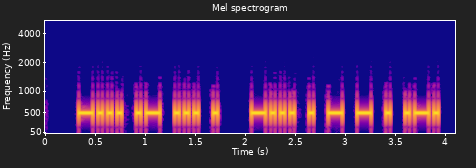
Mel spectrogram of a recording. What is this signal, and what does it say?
Morse code, heard as a keyed tone, about 25 wpm, 500 Hz. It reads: BASE BETTER
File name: 632 words / 632 Words 25WPM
